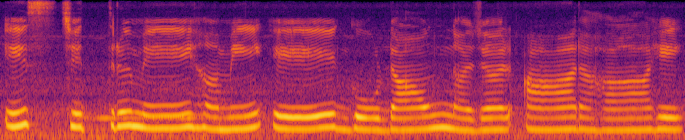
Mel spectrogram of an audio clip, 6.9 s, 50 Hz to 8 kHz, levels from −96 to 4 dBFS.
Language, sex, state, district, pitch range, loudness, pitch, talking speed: Hindi, female, Madhya Pradesh, Dhar, 205-235 Hz, -15 LUFS, 215 Hz, 85 wpm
